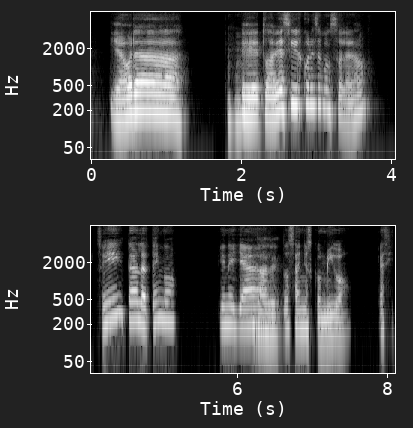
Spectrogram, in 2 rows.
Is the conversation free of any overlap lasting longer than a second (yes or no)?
yes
